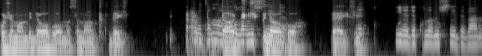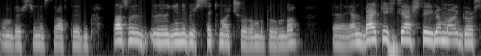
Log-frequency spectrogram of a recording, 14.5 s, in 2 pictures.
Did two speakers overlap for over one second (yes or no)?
yes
